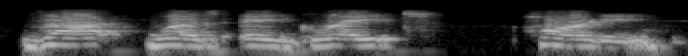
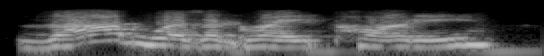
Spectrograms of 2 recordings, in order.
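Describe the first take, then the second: First: It is said flatly, like a computer voice. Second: It is said with a sarcastic, mocking tone. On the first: It does not show that the party was good. "Sounds kind of flat" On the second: The party was actually not great. "You can probably hear a little bit of sarcasm coming through"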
